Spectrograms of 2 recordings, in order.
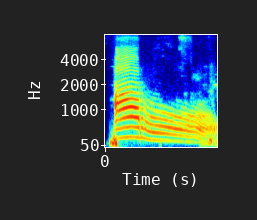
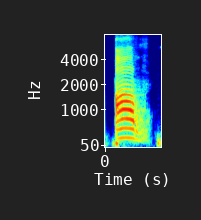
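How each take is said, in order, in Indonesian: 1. Bunyi r dilepaskan dan mengalir terus. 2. Bunyi r dihentikan mendadak setelah satu ketukan. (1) "yang dialirkannya aru" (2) "langsung langsung direm"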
